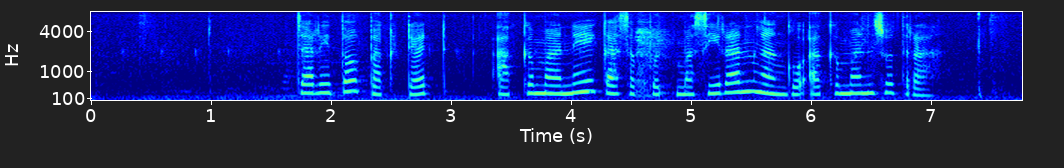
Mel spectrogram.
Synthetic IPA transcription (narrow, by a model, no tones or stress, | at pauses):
t͡ʃəɾit̪ɔb̥a̤kɖ̥a̤d̪̥ʔaɡ̥ə̤manekasəb̥ʊt̪̚məsiɾanŋaŋɡoʔaɡ̥ə̤mansut̪ɾa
